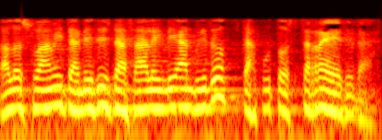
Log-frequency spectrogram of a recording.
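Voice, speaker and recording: A man's voice: mid-range voice, fairly quick, slightly rough. A man giving an Islamic sermon, explaining patiently and slipping into asides. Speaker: preacher. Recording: thin phone-like sound in a long-echo hall.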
